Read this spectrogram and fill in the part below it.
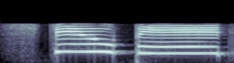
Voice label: "stupid", American

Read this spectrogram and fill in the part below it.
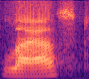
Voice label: "last", Dealer's Speech; PowerPOKER Demo

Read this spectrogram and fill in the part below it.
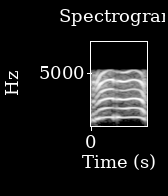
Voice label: "run away", Speech, Dutch; International; 11khz

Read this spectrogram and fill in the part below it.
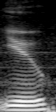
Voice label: "u" male, alphabet; Web Clip Empire 150,000

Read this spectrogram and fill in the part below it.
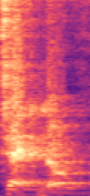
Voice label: TECHNO, VOICE

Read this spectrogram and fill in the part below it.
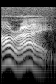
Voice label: happy; Spades Deluxe

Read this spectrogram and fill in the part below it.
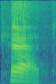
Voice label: "CAT", dealer's speech; PowerPOKER Demo

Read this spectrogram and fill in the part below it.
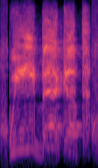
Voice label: suppressed, M Voice English

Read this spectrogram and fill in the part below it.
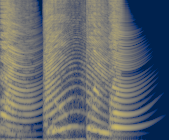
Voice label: VOICEFX TEKNO 140, Techno, Voice

